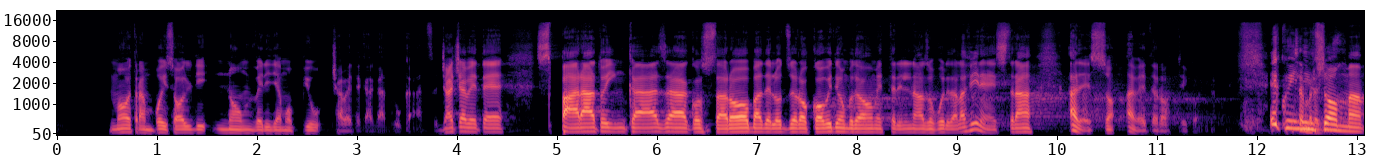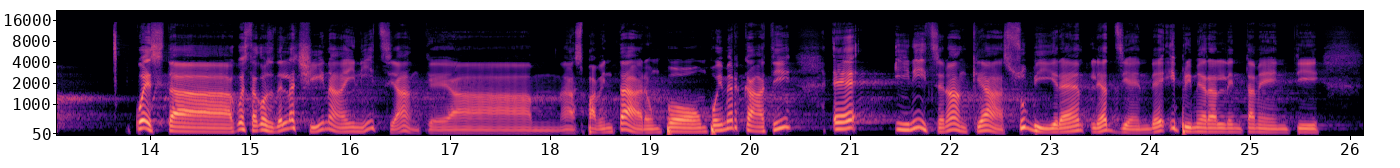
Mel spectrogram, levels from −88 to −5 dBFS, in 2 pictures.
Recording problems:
echo of what is said; faint; from 7.5 s on; 120 ms later, 20 dB below the speech

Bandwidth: 14.5 kHz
